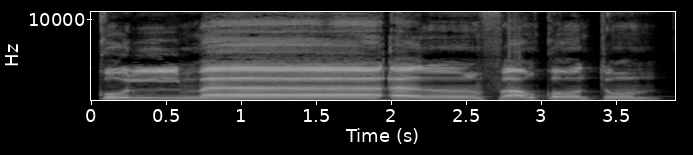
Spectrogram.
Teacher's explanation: قل میں قاف موٹا رکھیے گا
